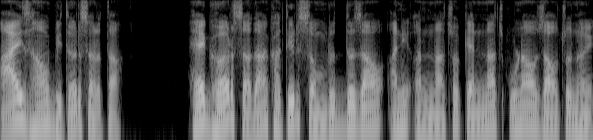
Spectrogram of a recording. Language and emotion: Goan Konkani, neutral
